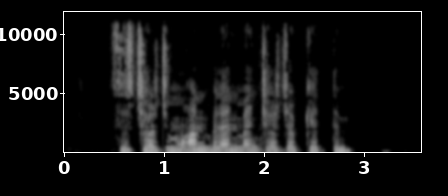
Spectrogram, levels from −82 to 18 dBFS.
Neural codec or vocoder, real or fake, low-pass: vocoder, 24 kHz, 100 mel bands, Vocos; fake; 10.8 kHz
